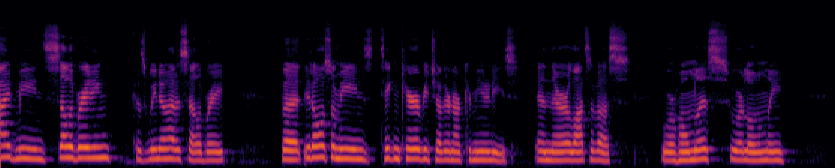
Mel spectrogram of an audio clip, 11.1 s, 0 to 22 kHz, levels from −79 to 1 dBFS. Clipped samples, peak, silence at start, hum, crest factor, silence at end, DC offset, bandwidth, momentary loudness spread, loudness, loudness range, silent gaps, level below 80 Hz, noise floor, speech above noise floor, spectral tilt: under 0.1%; -16 dBFS; 0 s; none; 16 dB; 0.7 s; under 0.1%; 13.5 kHz; 10 LU; -30 LUFS; 2 LU; none; -88 dBFS; -70 dBFS; 40 dB; -5 dB/octave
